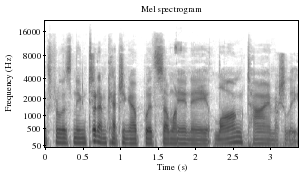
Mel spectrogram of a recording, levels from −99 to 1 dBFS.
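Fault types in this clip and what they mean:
Damaged data in a compressed stream: Three short glitches where the encoded data itself is corrupted, so the decoder misreads those frames, loses its place and has to hunt for the next valid frame header. Each is a quick glitch, about 50 ms long: one at 0.61 s right after "for listening", another at 1.72 s, and a last one at 3.07 s. That last one lands inside the hum.
Mains hum: A steady low 50 Hz tone comes in at about 2.25 s and runs to the end of the speech. It's the kind of thing a ground loop or a nearby transformer does, leaking the power line frequency into the signal path. It sits roughly 25 dB below the speech, so it's a low drone underneath rather than something that swamps the talking.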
